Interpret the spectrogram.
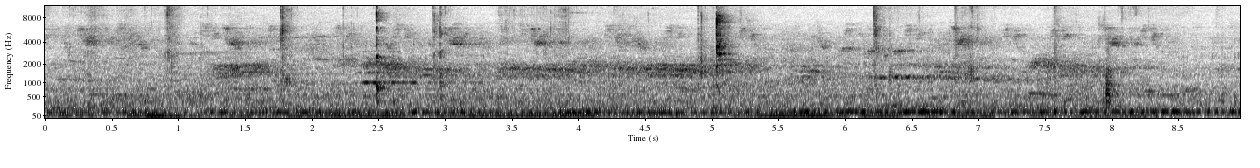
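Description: Close-up chewing of fried egg-coated bread, with scattered soft clicks and crunches, over a steady low hum.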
